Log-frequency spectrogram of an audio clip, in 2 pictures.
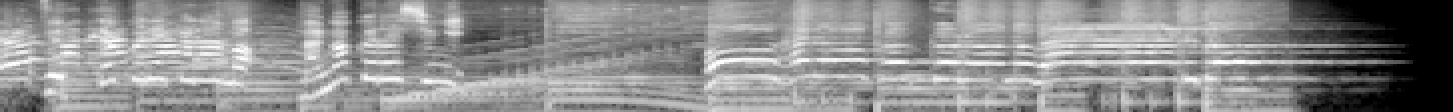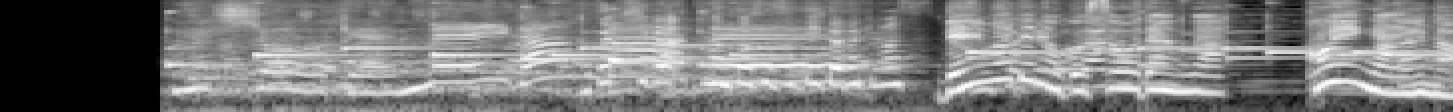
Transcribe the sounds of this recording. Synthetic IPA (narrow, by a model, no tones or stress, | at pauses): d͡zɨt̪ːo̞ko̞ɾe̞kaɾamo̞ | maŋo̞koɾoɕɨɲ̟i | oɦanokokoɾonoβaɾɯ̟d̪o | iɕːokemːeɡaβat̪akɯ̥ɕiɡanãnt̪oːsaset̪e̞it̪ad̪akʲimasɨ̥d̪ẽ̞ɰ̃βad̪e̞no̞ɡo̞so̞ːd̪ãɰ̃βa | ko̞e̞ŋaino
